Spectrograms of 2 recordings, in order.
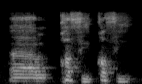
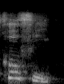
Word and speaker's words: Kofi: I remember many years ago in uni, they used to call me Kofi. And I kept saying it's Kofi, but they said Kofi. They couldn't pronounce it, you know.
